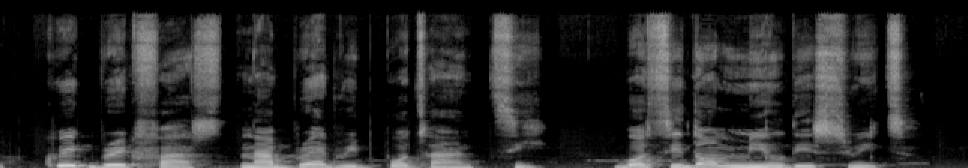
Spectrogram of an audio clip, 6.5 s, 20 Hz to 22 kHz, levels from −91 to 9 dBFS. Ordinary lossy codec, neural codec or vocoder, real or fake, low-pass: none; none; real; none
